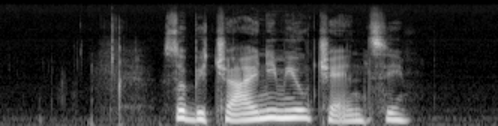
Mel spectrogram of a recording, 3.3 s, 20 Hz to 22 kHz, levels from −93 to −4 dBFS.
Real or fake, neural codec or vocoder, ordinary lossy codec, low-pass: real; none; none; 19.8 kHz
